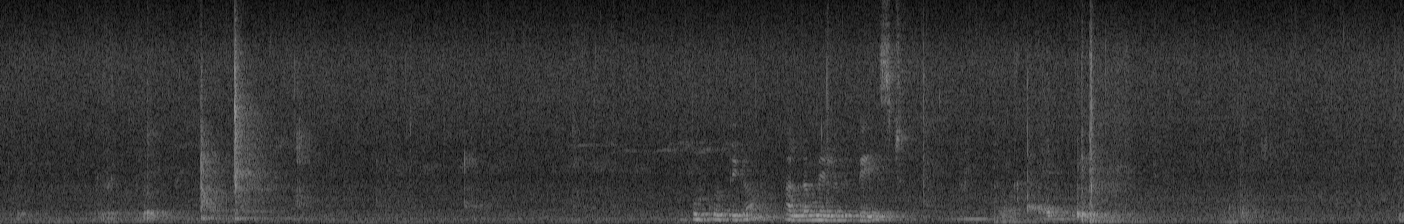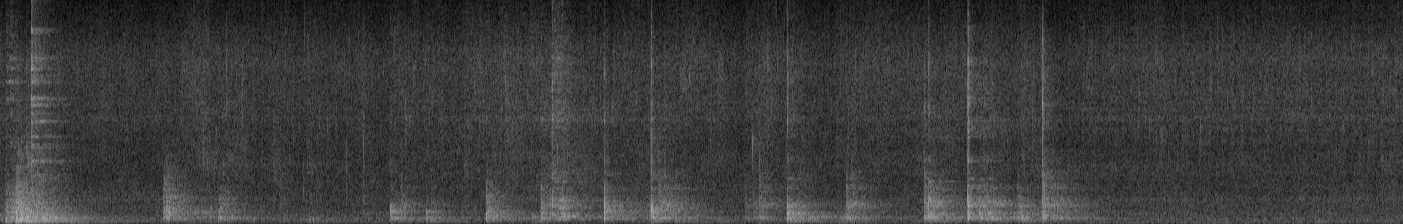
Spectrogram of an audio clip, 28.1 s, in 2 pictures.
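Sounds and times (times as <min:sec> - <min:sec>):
low frying hiss: 0:00.0 - 0:28.0
paste sizzling in hot oil: 0:14.9 - 0:25.5.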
